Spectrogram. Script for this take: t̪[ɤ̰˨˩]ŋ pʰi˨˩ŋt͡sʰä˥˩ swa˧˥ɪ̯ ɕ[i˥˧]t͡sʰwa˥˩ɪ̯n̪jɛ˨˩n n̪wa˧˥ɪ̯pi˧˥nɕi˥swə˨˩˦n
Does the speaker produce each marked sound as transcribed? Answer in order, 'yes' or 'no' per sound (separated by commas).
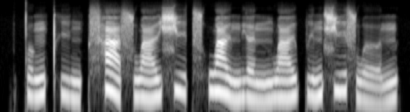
no, yes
